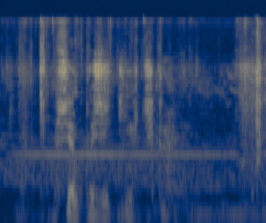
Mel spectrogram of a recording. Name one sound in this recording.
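An elderly man bites into an apple with a crunch.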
